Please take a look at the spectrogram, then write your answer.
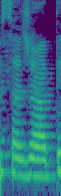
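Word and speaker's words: सज़ा: देखिए, सजा, सजा, तो सजा का मतलब क्या होता है, सजाना। कोई भी चीज आप डेकोरेट करते हैं, सजाते हैं, तो सजा का मतलब सजाना।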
